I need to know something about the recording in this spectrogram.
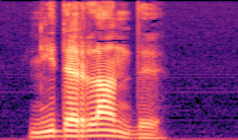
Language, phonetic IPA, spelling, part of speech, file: Polish, [ˌɲidɛrˈlãndɨ], Niderlandy, proper noun, Pl-Niderlandy.ogg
